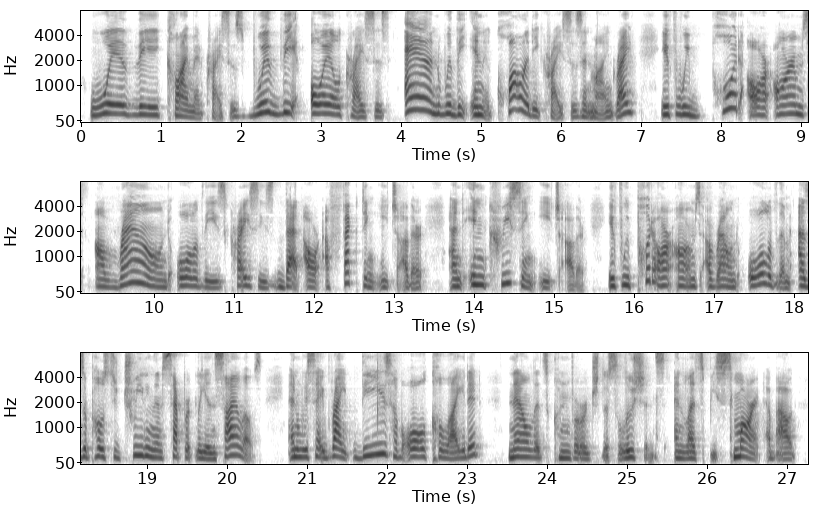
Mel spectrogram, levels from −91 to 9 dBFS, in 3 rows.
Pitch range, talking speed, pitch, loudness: 185-240 Hz, 155 wpm, 210 Hz, -26 LUFS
